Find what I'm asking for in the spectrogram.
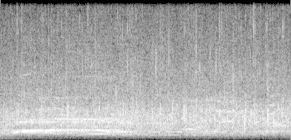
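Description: A crowd at a women's college basketball game applauds for Randy Dunn, a steady wash of clapping that holds at an even level throughout, with a faint voice briefly heard over it.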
